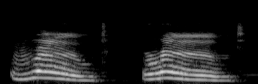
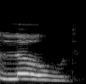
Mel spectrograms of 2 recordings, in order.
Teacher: I'm rolling my tongue. The tip of my tongue rolls backward.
